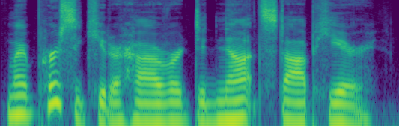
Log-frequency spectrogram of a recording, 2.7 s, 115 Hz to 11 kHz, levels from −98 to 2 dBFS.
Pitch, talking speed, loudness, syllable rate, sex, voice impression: 145 Hz, 160 wpm, -16 LUFS, 5.4 syllables/s, male, masculine, slightly young, slightly adult-like, slightly thick, tensed, slightly weak, very bright, slightly soft, very clear, fluent, slightly cool, intellectual, very refreshing, sincere, calm, very friendly, reassuring, slightly unique, wild, slightly sweet, very lively, kind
